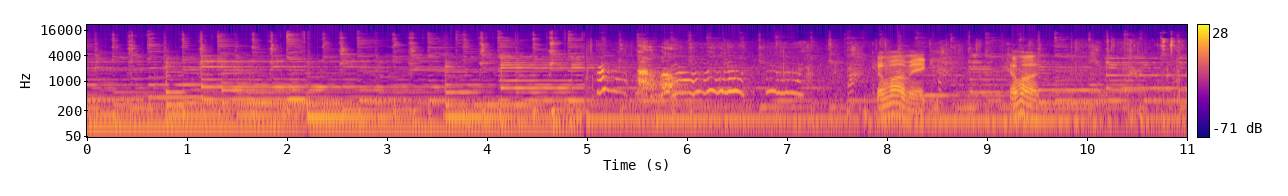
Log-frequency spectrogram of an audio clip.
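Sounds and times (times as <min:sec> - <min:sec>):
background music: 0:00.0 - 0:11.0
dog whining: 0:05.1 - 0:07.3.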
